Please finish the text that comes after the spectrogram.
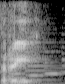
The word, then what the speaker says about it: リ: The next character is ri.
